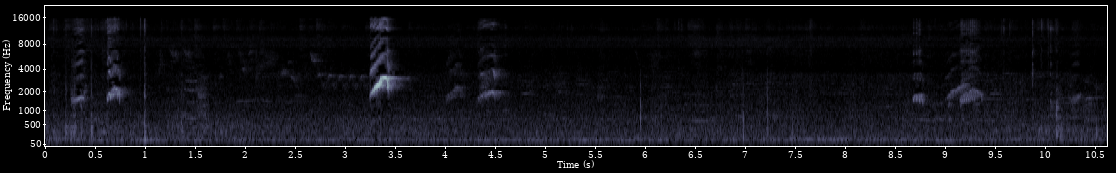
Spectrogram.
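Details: Cockatoo breeding pair at the nest in an aviary: one loud rising screech stands out among scattered shorter chirps and squawks, with quiet low hum between calls.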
